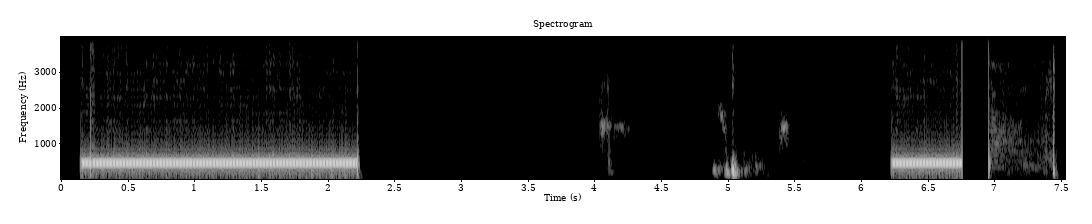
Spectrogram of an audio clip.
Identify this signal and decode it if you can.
Ringback tone (North America), 440 + 480 Hz.
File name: out- - - - - .25414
